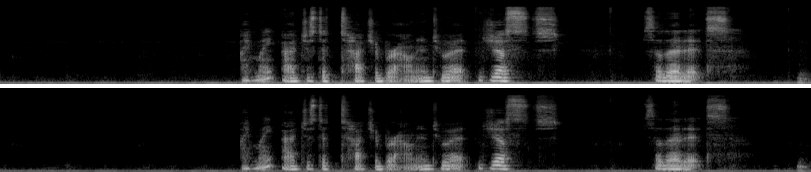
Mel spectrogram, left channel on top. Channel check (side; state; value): right; quieter; 3.7 dB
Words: I might add just a touch of brown into it, just so that it's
